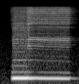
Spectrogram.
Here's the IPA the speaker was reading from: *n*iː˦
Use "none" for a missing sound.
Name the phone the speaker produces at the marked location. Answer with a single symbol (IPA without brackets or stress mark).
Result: n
